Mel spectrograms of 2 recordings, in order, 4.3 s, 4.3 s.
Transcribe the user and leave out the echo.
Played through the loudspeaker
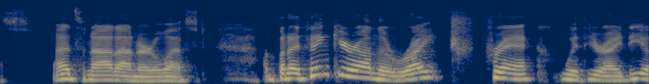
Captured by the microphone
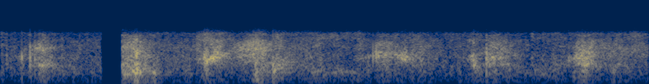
none

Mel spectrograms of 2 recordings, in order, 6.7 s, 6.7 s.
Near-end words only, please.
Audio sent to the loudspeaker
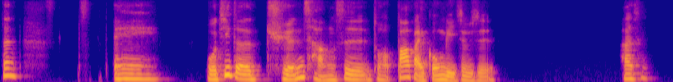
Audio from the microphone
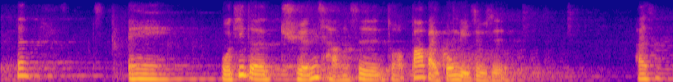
none

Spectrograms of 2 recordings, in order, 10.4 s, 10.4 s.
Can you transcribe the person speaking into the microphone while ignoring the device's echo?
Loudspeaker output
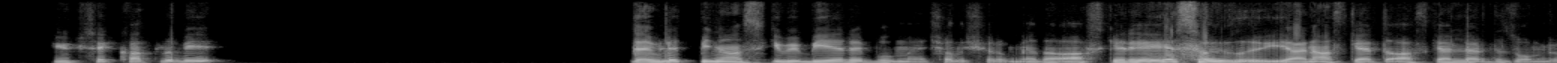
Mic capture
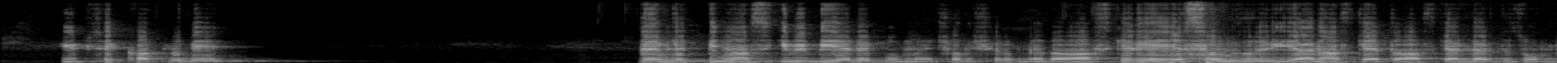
none

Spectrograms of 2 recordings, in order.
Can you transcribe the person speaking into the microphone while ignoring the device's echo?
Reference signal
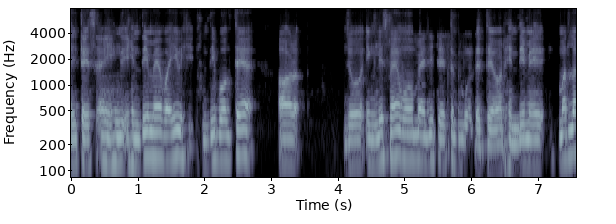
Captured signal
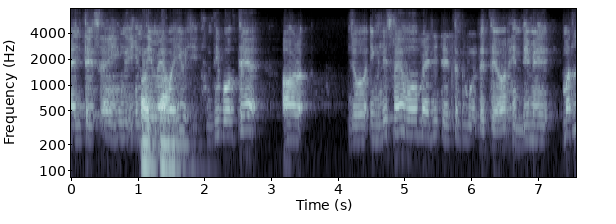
अच्छा

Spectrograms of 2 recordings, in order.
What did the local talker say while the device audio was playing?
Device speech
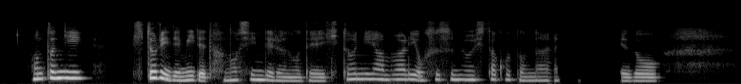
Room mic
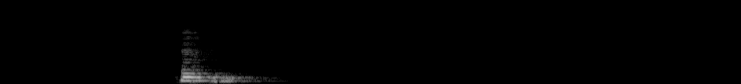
うん、うん、

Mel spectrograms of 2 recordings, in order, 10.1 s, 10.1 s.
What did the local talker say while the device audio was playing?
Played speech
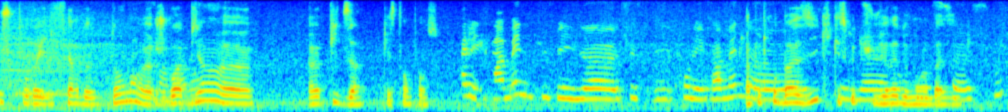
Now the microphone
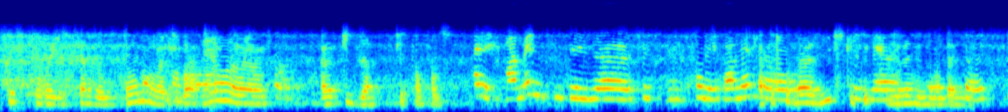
Ah ouais, ramène-toi.

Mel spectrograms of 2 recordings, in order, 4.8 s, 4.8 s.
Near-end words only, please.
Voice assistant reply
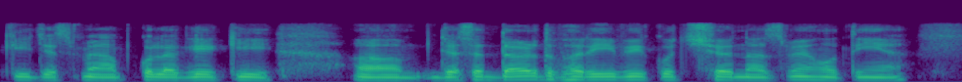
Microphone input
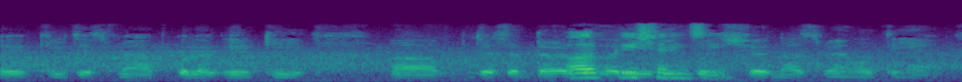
और कृष्ण जी

